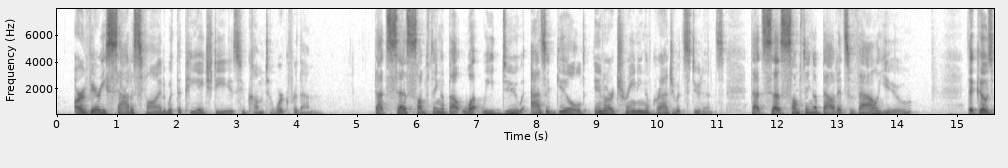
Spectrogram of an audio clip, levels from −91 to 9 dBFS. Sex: male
